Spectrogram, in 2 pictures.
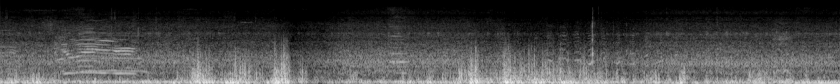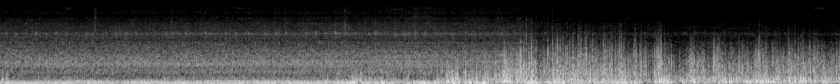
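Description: Fire engine's engine running with a steady low rumble as it rolls slowly past. In the last few seconds it grows into a louder, noisier rush as the truck draws close. A voice is heard briefly at the start.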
